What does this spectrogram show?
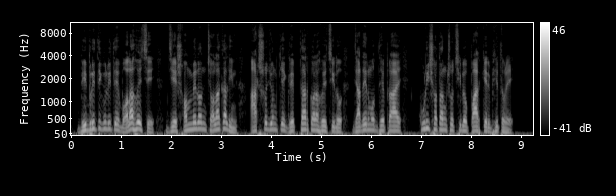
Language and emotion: Bengali, neutral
